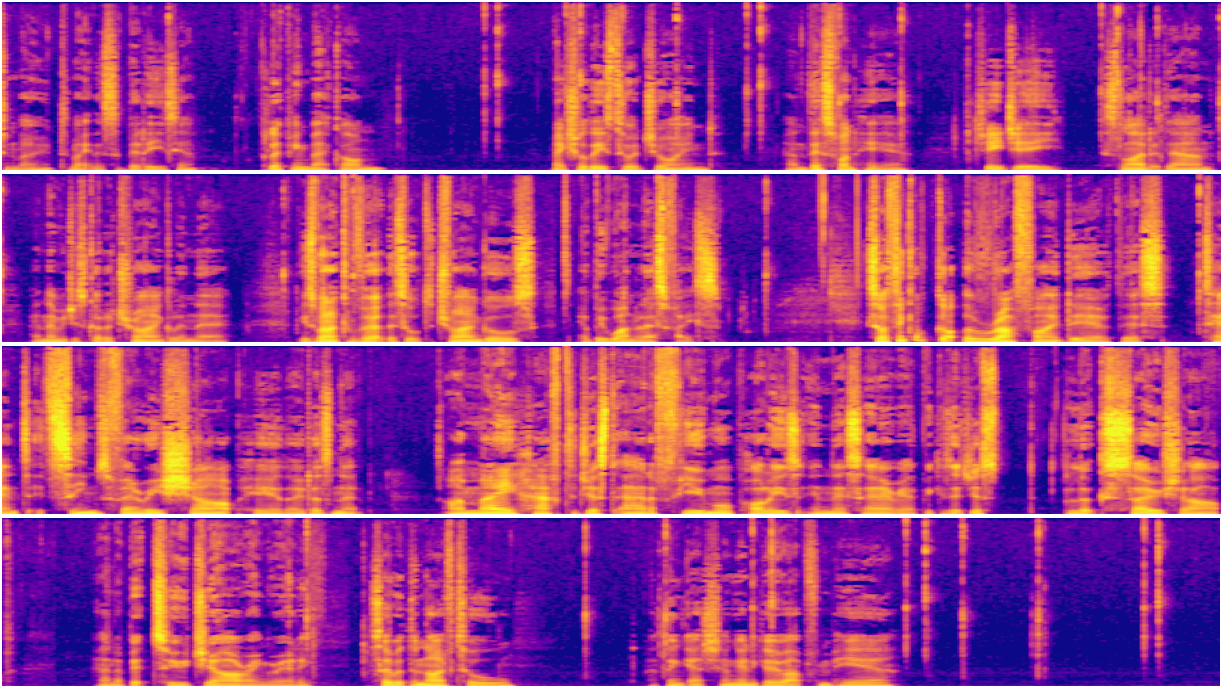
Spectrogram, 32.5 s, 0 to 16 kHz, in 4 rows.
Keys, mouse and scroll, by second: 3.1 click, 3.5 g, 3.9 middle click, 4.8 click, 5.4 middle click, 6.2 g, 7.5-11.7 middle drag, 13.0-15.9 middle drag, 24.7 middle click, 26.6-28.1 scroll up 1, 28.1-32.5 middle drag.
